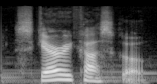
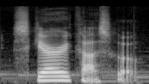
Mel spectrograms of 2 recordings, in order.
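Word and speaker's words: Eskerrik asko: the word scary and then add to that the word Costco as in the large Us store so we went around saying scary Costco scary Costco and people seemed quite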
